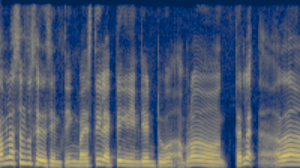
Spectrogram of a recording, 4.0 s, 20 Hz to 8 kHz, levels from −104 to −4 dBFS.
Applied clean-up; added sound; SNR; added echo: neural mask model Resemble Enhance denoiser.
